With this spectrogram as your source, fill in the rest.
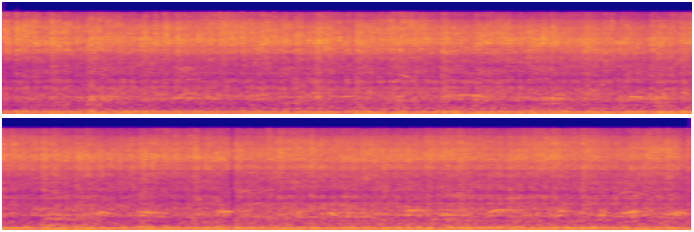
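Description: A race car engine idles with a loud, steady, deep rumble.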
